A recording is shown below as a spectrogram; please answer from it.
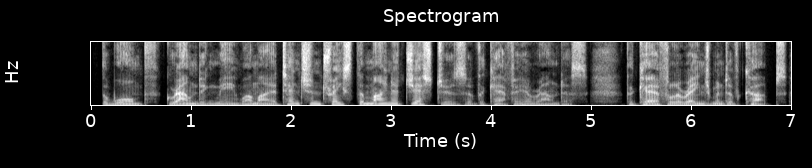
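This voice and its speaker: A man with an extremely deep voice narrates detective fiction in the first person. His delivery is deliberate and literary, with lively rises and falls in pitch. The sound is dry, free of room echo. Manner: measured, literary, deliberate phrasing. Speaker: audiobook-style narrator.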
